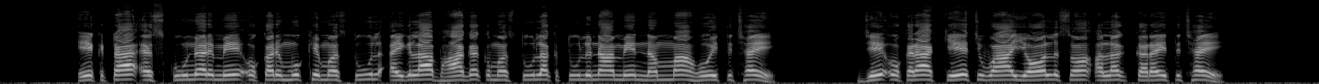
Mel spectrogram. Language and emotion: Maithili, neutral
